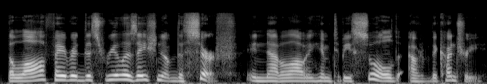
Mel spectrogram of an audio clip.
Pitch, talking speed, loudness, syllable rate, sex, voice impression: 170 Hz, 235 wpm, -17 LUFS, 5.9 syllables/s, male, masculine, adult-like, slightly powerful, fluent, slightly refreshing, unique, intense, slightly sharp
